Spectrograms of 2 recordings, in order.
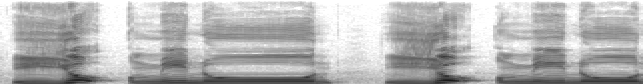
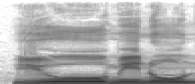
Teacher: जैसे युमिनून, युमिनून, उसको यूं नहीं पढ़ सकते यूमिनून, नहीं, या के बाद हमज़ा है, झटका मारना है, वहां पे झटका देना है, कहना है युमिनून।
